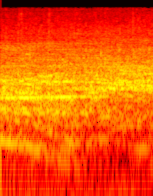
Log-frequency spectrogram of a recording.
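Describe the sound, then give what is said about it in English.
A crowd at a high school basketball game between Hastings High and Adams Central applauds the national anthem singer steadily, a dense, hissing wash of clapping with no pauses and no distinct voices, holding at an even, fairly loud level throughout. “Biggest applause of the night for the national anthem singer here tonight.”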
